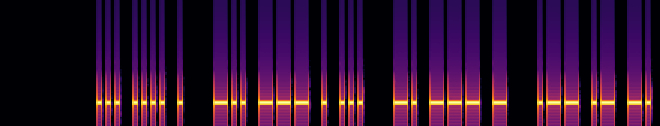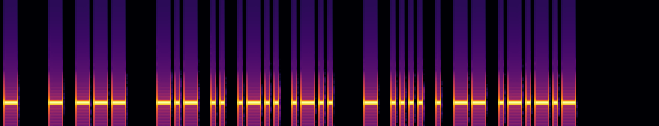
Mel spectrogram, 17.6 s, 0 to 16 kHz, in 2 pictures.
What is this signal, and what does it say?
Morse code, heard as a keyed tone, about 20 wpm, 700 Hz. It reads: SHE DOES NOT WANT TO KILL THEM.
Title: Easy Phrases 20wpm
